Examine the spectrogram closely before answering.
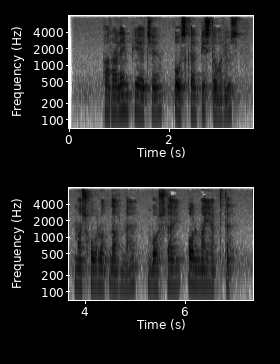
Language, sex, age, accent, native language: Uzbek, male, 25-34, Andijon, Uzbek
